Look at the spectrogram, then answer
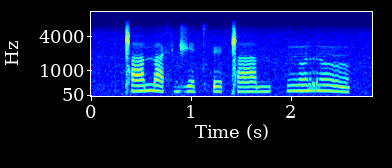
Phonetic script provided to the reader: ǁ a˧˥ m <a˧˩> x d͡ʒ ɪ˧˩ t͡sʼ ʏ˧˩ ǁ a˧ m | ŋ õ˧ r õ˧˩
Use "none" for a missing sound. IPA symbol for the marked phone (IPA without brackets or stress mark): a˧˩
